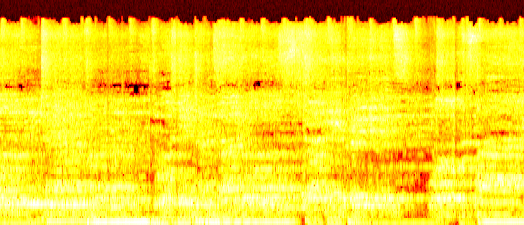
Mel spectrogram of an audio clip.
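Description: Choral music: a group of voices singing over a steady bass line, with a brief drop in the bass about six and nine seconds in.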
